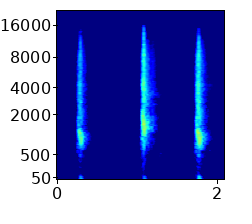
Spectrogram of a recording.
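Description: Three short pop sound effects in a motion-graphics title animation, about three-quarters of a second apart.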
